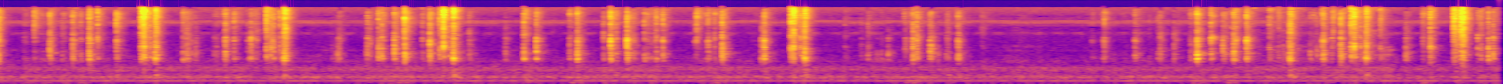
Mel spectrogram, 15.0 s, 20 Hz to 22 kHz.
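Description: Fingertips of both hands type steadily on a full-size black Nubwo Illution NK-70 mechanical keyboard with Outemu red switches, round plastic typewriter-style keycaps and blue backlight, resting on a white desk. The keystrokes come as quick, bright plastic clacks that die away almost instantly, in rapid uneven runs with brief pauses. A steady low hum sits underneath throughout.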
